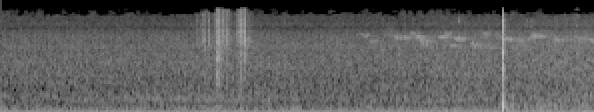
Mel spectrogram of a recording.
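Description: Barium hydroxide octahydrate crystals poured through a plastic funnel into a small glass beaker: two brief rustles about halfway through over a steady low hiss, then a single sharp click near the end.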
